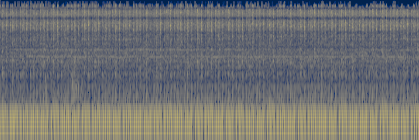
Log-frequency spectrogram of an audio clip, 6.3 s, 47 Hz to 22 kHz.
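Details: BMW E9x M3 with S65 V8 in limp mode, idling with a deep, lumpy, Subaru-like burble and puffing pulses: rough idle, misfire in cylinders 5–8, exhaust leak from a missing header-to-mid-pipe gasket.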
